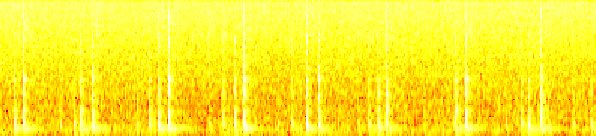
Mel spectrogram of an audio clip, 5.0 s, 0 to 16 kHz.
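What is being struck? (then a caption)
Wooden tabletop. Fingertips tap rhythmically on a large, solid, flat wooden tabletop, giving 17 short, dry knocks in repeating clustered patterns. Each tap has a woody low-mid tone with a faint hum underneath and dies away almost at once.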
